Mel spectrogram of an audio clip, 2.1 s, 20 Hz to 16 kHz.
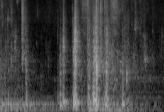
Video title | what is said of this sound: GE 4.6 Washer 2018 Review | Can you hear it sloshing? There's actually water left.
